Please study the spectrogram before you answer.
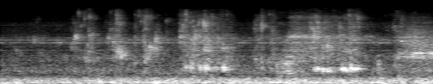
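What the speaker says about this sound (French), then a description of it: "en premier, on va mettre du rhum à hauteur de la première gradation" Rum pours into a glass in a steady, faint trickle lasting several seconds, with no talking over it.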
